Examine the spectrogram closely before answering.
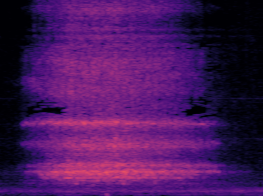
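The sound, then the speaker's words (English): A single slow, deep breath drawn in through the nose during a guided breathing exercise: a soft, airy hiss that swells, holds steady for about two seconds, then tapers off. “Another slow, deep breath in through the nose, just like that. And empty.”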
